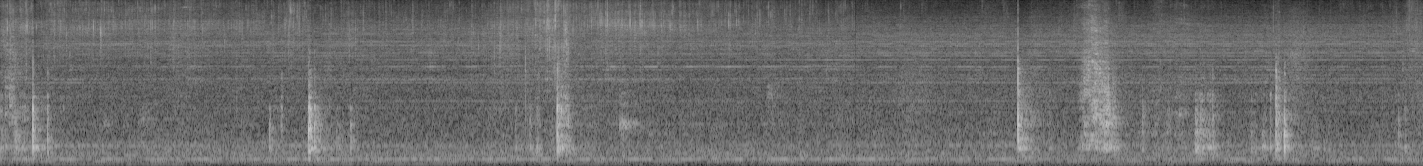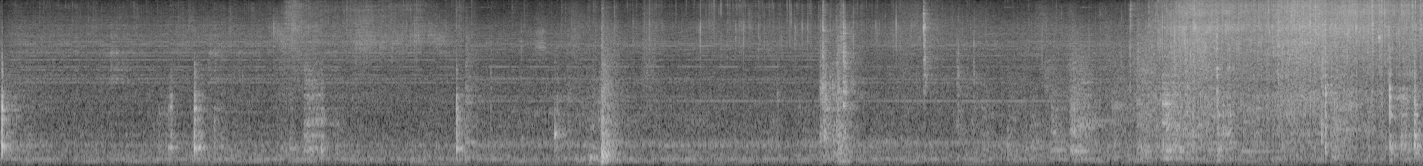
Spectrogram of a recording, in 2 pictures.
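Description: An omelette sizzles on a hot pan.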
